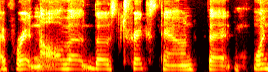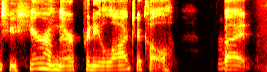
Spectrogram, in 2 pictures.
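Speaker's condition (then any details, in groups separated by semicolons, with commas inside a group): ALS (Lou Gehrig's disease); fast progressing form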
